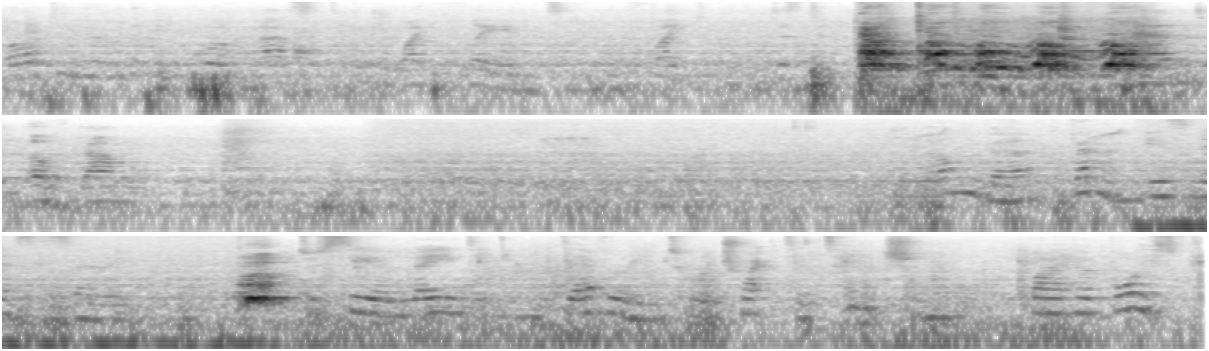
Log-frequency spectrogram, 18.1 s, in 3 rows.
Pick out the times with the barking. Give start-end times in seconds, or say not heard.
4.3-5.8, 11.7-13.4.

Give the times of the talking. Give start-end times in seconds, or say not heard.
0.0-6.7, 10.4-12.8, 13.6-18.0.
